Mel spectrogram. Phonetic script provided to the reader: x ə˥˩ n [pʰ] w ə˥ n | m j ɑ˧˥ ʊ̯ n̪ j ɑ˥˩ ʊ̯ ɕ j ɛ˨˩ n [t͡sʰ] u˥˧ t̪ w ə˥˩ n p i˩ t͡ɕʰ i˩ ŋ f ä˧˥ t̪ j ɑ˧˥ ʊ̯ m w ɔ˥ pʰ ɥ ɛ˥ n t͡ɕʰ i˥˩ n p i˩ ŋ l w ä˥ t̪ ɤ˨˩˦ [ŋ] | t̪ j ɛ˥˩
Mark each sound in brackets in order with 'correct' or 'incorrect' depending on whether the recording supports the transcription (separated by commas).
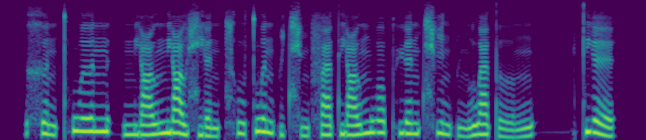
incorrect, correct, correct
